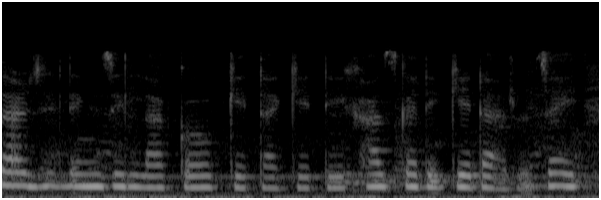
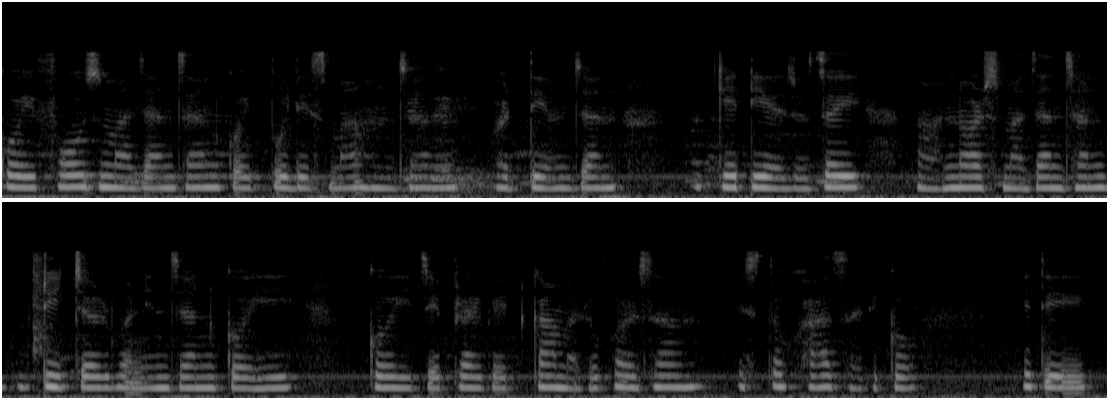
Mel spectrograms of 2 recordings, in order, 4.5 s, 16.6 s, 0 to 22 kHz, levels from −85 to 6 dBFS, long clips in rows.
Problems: constant background noise, continuous background conversations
